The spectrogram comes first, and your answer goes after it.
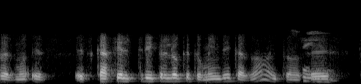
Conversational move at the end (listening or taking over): taking over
